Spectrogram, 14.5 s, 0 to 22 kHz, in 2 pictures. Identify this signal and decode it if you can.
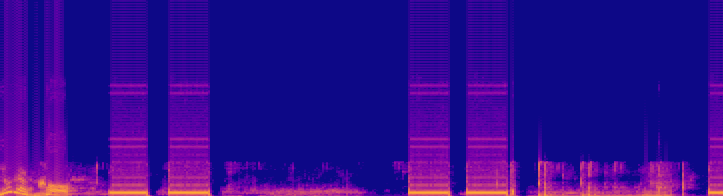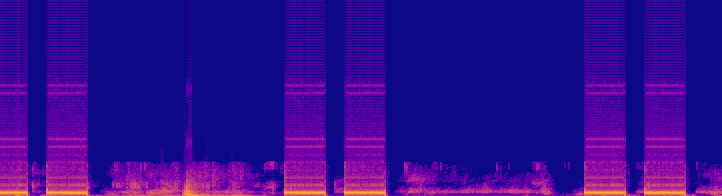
Ringback tone (UK), 400 + 450 Hz, with speech.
